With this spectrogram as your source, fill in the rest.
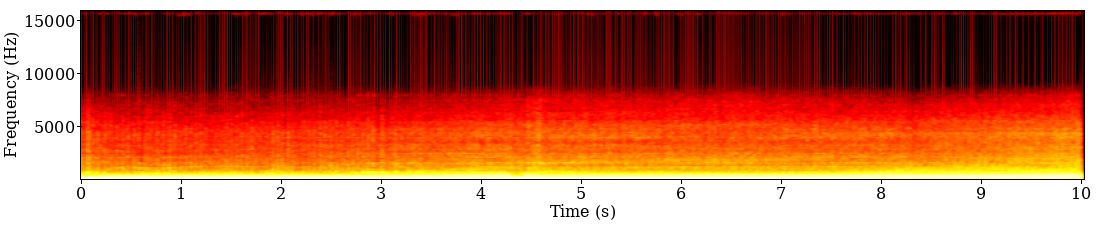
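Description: A motorcycle engine revs up and accelerates, rising in pitch as the gears shift.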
